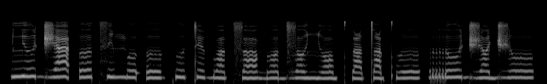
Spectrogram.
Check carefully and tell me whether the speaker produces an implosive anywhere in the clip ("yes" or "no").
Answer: no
